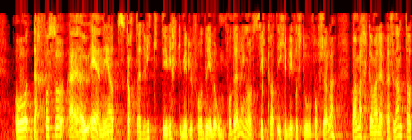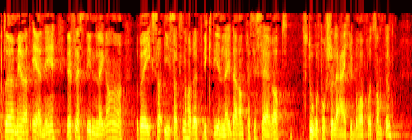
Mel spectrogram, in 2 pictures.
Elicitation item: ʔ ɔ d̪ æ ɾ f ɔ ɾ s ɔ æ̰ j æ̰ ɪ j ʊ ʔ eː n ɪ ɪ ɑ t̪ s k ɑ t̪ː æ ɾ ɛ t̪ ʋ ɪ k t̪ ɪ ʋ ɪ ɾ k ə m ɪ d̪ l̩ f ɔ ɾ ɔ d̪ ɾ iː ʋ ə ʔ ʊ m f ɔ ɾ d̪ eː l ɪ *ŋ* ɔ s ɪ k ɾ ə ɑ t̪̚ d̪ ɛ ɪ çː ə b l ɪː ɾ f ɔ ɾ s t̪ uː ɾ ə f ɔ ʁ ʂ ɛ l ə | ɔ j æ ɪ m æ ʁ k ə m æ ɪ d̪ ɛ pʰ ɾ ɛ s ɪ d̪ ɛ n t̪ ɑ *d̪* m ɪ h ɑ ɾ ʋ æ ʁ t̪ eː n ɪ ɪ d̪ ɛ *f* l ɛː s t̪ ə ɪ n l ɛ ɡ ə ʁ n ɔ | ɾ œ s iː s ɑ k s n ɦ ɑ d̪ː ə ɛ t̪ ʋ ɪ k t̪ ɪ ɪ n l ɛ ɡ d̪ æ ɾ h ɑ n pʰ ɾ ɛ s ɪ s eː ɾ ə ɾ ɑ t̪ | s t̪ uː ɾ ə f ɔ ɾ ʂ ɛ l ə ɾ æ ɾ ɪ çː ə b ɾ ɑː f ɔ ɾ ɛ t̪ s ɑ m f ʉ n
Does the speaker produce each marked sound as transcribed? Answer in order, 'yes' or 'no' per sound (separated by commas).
yes, no, yes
